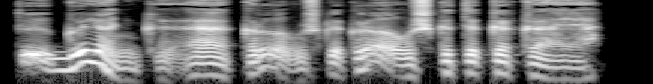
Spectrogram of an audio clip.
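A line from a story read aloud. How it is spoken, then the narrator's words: Barber muttering. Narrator (Russian): Бормотал цирюльник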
